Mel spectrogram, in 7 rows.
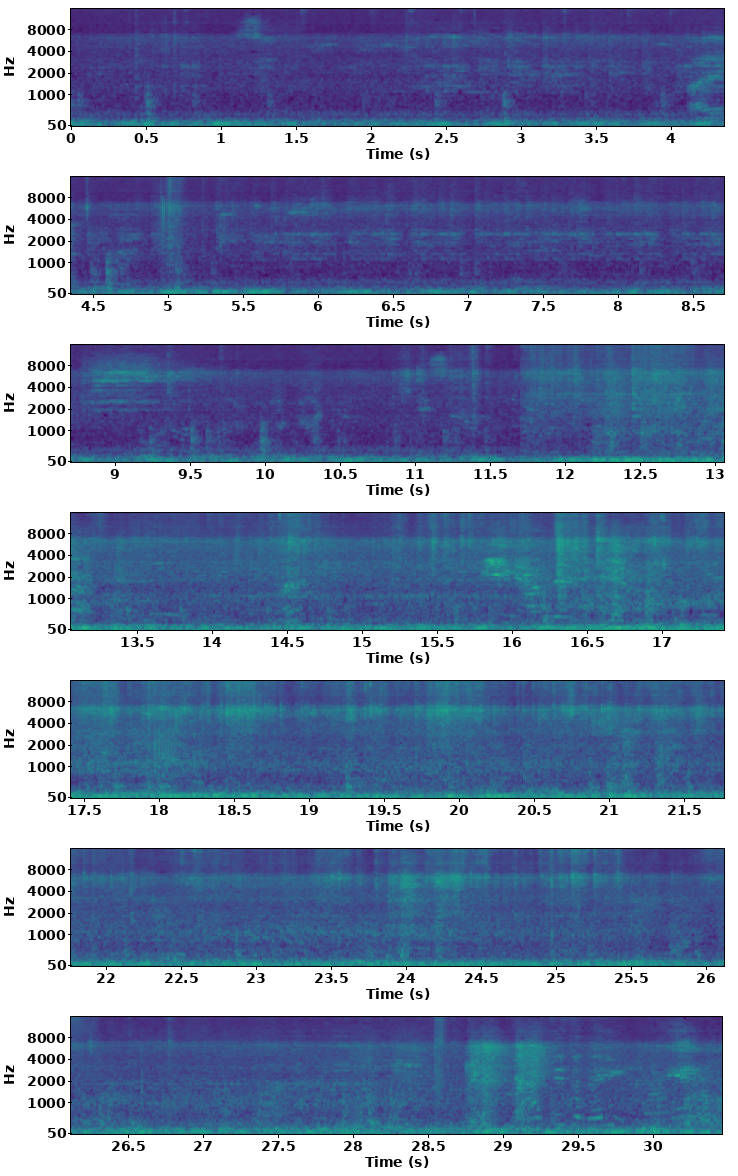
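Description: Steady rumble of a Shatabdi Express passenger coach running at about 105 km/h, heard from inside the chair car. It grows louder, with more rushing noise, about twelve seconds in.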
